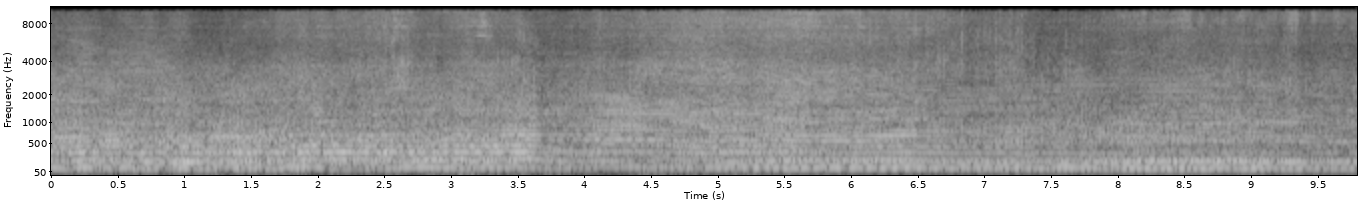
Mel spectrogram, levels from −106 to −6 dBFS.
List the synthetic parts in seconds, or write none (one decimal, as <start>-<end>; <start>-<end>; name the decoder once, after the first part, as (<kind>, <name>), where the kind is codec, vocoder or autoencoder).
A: 0.9-2.6 (vocoder, BigVGAN v2)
